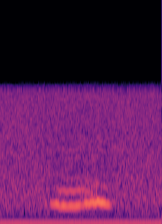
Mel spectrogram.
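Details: Pet cat sleeping and snoring, one soft, tonal, slightly whistling snore of about half a second.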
